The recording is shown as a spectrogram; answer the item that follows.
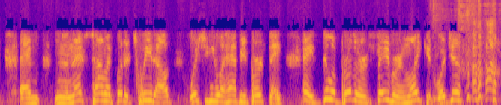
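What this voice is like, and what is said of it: Imitates another person's voice. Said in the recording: “That was amazing hearing a Wolf do an impression of Wolf ... That was ... doing that”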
